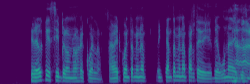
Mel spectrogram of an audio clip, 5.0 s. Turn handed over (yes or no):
yes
